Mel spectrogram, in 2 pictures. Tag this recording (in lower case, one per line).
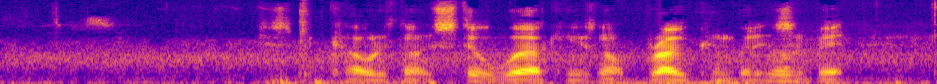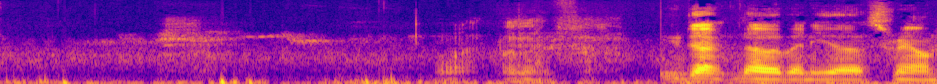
speech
